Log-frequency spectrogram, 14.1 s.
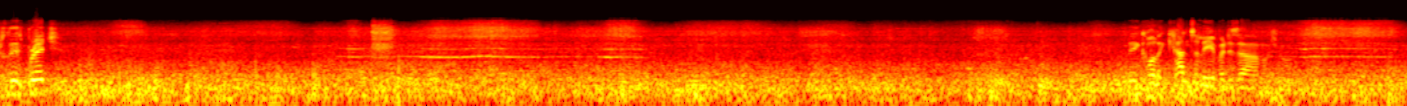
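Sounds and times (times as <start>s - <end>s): train rumbling over a bridge: 0.0s - 14.0s.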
